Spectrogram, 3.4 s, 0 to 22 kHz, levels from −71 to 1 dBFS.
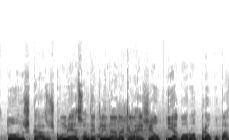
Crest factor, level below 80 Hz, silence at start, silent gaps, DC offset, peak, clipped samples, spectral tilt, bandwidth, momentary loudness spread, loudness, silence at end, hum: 10 dB; -40 dBFS; 0 s; none; under 0.1%; 0 dBFS; under 0.1%; -6.5 dB/octave; 11 kHz; 3 LU; -12 LUFS; 0 s; none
